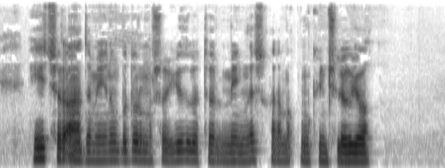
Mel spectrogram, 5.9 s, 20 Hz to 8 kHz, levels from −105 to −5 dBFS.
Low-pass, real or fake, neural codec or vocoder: 7.2 kHz; real; none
